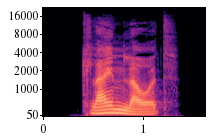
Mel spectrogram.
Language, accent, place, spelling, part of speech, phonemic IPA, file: German, Germany, Berlin, kleinlaut, adjective, /ˈklaɪ̯nˌlaʊ̯t/, De-kleinlaut.ogg
- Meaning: petty; abashed, sheepish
